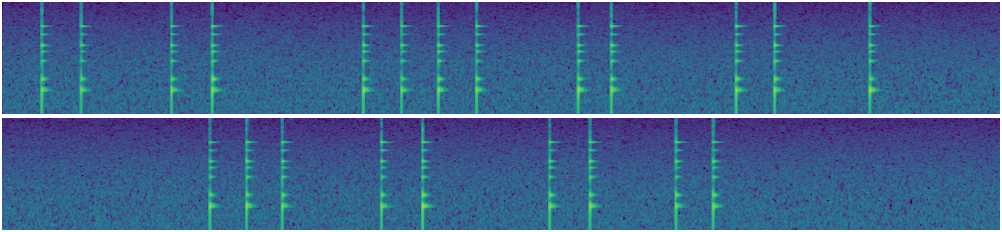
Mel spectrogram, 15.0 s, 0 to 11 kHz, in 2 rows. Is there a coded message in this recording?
Yes: tap code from 0.3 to 12.9 s, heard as taps on a metal pipe, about 4 knocks a second. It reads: GRF MG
